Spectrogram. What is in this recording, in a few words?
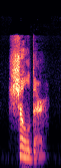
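"Shoulder", pronunciation; body parts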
